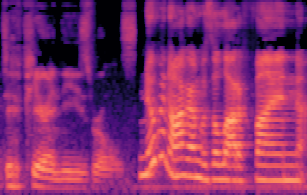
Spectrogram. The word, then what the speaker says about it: Nobunagun: I pronounced it wrong too, and the director had to correct me incessantly. Apparently, it's Nobunaga, and you did say 6 right.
